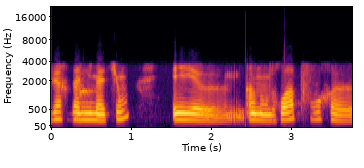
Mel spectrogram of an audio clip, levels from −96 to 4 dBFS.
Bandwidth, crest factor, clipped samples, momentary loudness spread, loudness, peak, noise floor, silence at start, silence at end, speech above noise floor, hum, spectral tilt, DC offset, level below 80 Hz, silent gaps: 3.8 kHz; 16 dB; under 0.1%; 11 LU; -15 LUFS; 0 dBFS; -36 dBFS; 0 s; 0 s; 21 dB; none; -9.5 dB/octave; under 0.1%; -78 dBFS; none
